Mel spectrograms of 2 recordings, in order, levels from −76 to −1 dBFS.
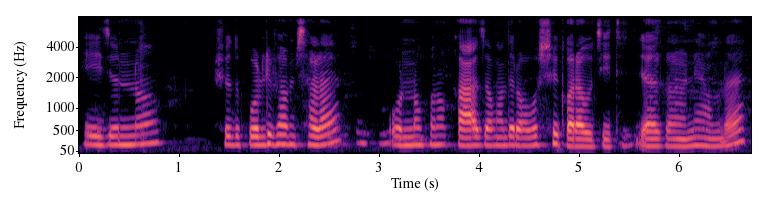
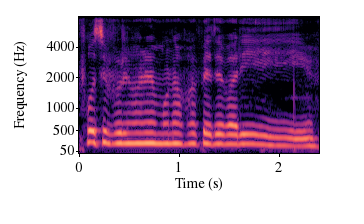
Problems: background sounds at intervals, background conversations at intervals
